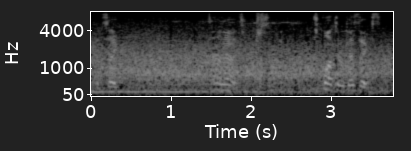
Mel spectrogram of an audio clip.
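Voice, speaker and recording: Through loud background noise, a woman talks at a moderate pace. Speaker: vlogger, channel host. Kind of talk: casual talk to camera. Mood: relaxed, reflective. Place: garden. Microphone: phone near.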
